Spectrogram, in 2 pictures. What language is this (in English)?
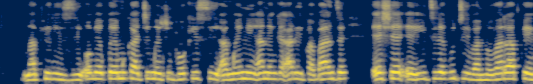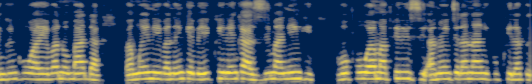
Ndau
